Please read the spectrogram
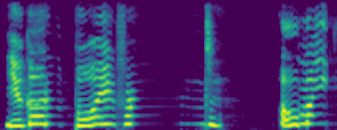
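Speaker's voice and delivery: high, slow, teary squeal of joy; excited squeal. Real, not acted. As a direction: overcome with delight, almost crying. Streamer reacts to chat's big news.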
